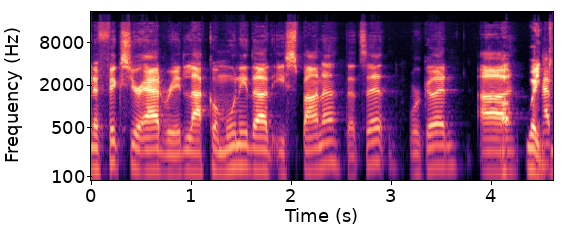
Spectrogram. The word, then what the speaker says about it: La Comunidad Hispana: La Comunidad Hispana. That's it. We're good. Wait, give me that again? La Comunidad Hispana. You don't pronounce the H.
